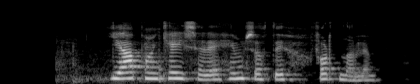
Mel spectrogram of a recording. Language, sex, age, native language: Icelandic, female, 20-29, Icelandic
